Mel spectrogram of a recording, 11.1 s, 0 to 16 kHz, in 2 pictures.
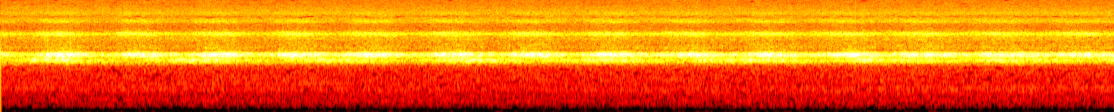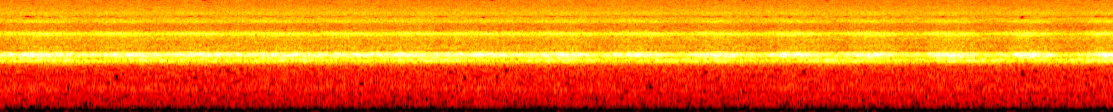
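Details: Nighttime snowy tree cricket chorus, estimated at about 79 degrees: a sustained shrill ringing broken into regular jingling chirps, steady and evenly timed throughout, with no background noise.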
